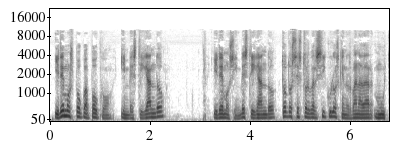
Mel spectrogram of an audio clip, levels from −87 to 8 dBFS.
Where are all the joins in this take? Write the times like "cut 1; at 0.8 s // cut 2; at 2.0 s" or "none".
cut 1; at 3.1 s // cut 2; at 4.6 s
